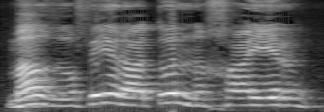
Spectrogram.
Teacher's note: Nah, jadi dibacanya jelas antara tun kha itu kan. Jadi jelas antara tanwin domah dengan kha itu.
